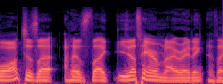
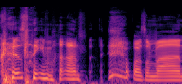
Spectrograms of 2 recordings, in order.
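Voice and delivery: talking through laughter; 3 semitones higher, 4 dB quieter than usual. Starting to explain who grizzly man was: laughing while talking. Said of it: "I don't know why I'm laughing".

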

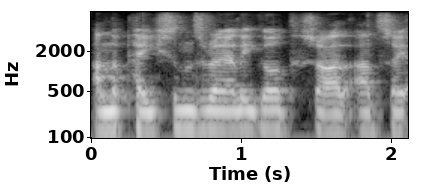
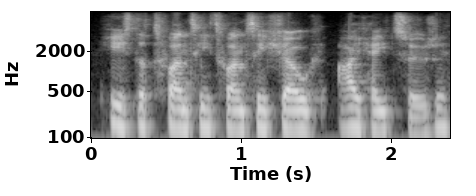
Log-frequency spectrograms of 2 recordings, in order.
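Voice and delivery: ordinary talk, nothing marked

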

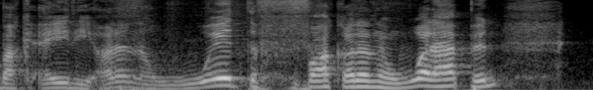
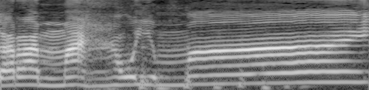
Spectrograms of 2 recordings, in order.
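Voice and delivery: very loud, high, mocking, clumsy, drawn-out mate; 7 semitones higher, 14 dB louder than usual. Joking with a friend about how new arrivals use slang, mocking newcomers saying mate. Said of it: "Like they try and say mate".

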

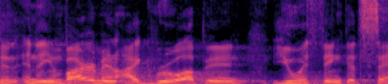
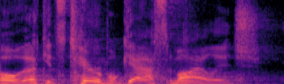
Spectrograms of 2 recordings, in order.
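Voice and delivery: mock passive-aggressive tone, lower pitch; 3 semitones lower, 3 dB quieter than usual. Acting out an insecure person's reply to news of a new truck: imitating a passive-aggressive jab. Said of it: "they'll say things like passive-aggressive".

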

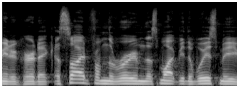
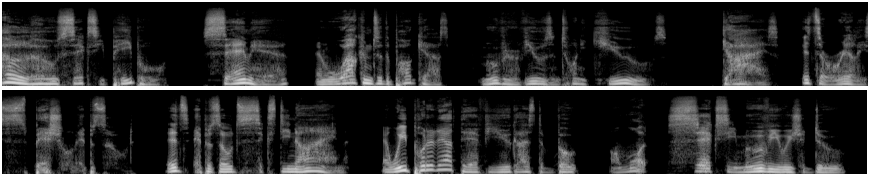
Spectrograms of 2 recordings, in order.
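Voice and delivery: put-on sultry, slow bedroom voice; 3 dB quieter than usual. Opening the podcast episode and greeting the listeners in a put-on bedroom voice. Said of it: "Is that your bedroom voice".

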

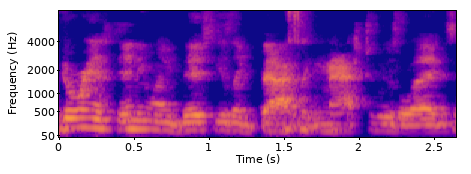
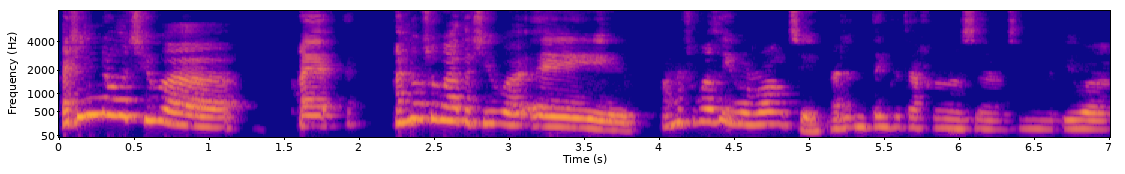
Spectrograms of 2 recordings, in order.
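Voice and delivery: put-on British creature voice, much higher; 8 semitones higher, 4 dB louder than usual. In a tabletop roleplay, a small tailed creature speaks up: Thimble's British voice. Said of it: "I don't like [name] British. ... He has taken out a notepad. He's behind [name], like, in his shadow. Like, if [name] is standing like this, he's, like, back, like, mashed to his legs. His tail's, like, up here. He's taking out a notepad".

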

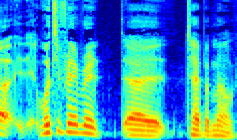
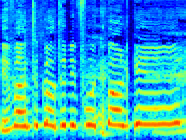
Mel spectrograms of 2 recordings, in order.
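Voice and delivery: very high, camp, effeminate German accent. Riffing on voices with a co-host, playing a german bro: really high effeminate german. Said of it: "really high effeminate German".

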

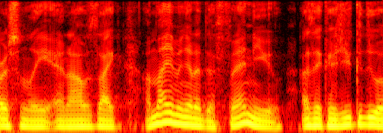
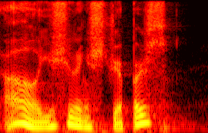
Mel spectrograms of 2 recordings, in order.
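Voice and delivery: mock-disapproving, negative put-on tone; 3 dB quieter than usual. Retelling what a woman he dated said about his video, imitating her negative tone. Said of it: "she said it in such a negative way".

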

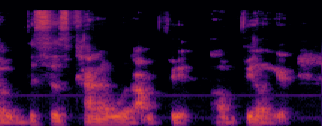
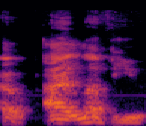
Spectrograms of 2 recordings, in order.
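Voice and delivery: mock stiff, mechanical robotic reading, loud and high; 8 semitones higher, 7 dB louder than usual. Speaker showing how some actors deliver the line, robotic line reading. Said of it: "actors can sometimes do that robotic reading".

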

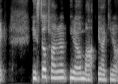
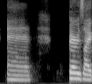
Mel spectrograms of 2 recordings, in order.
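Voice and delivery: usual speaking voice

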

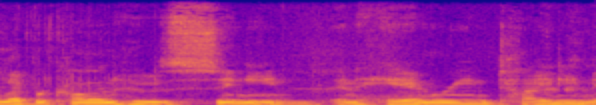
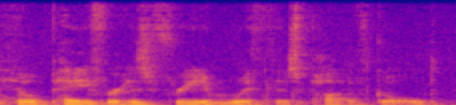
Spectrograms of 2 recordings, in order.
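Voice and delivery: ordinary delivery

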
